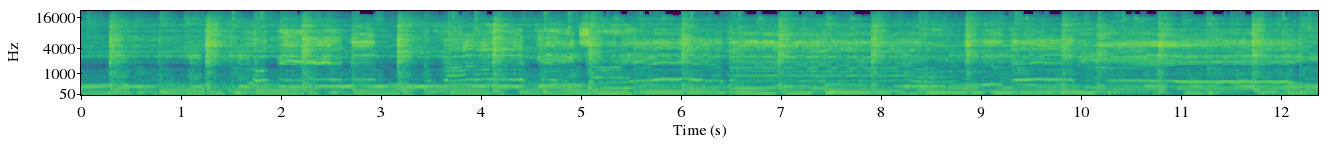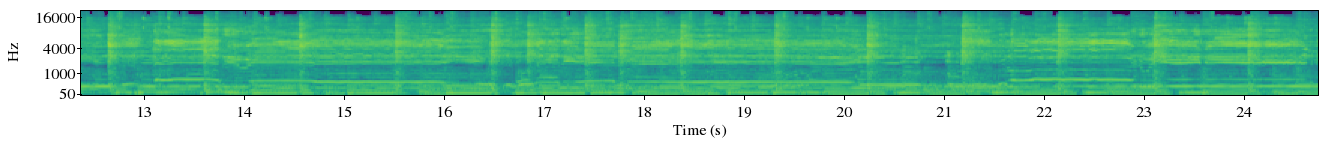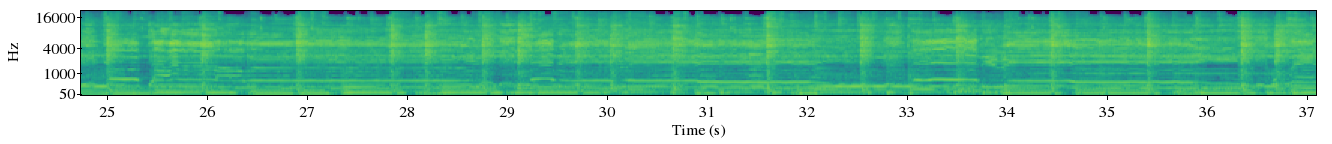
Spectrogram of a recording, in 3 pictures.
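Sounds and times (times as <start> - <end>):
bass: 0.0 - 37.0
guitar: 0.0 - 37.0.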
